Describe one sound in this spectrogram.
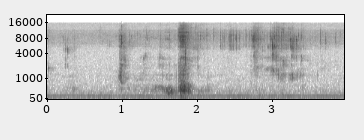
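Crispy food crunches as a woman bites into it.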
